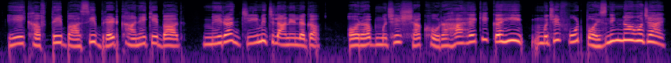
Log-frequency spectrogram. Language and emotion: Hindi, fearful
